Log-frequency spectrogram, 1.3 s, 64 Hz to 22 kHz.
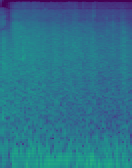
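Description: A Soviet anti-tank gun firing on a StuG assault gun in the Kursk 1943 battle of the Men of War: Assault Squad 2 game, a dense, loud burst of explosive noise with no talk.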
